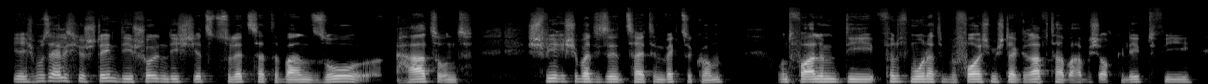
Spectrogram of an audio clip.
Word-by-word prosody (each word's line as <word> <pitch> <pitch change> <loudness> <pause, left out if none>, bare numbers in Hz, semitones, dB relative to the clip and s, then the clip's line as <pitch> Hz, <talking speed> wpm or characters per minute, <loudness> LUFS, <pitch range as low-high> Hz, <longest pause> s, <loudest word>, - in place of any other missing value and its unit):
Ja, 125 - -2
ich 125 0 -4
muss 150 +3 -5
ehrlich 150 -1 0
gestehen, 145 +2 -2
die 130 -1 -2
Schulden, 140 0 -2
die 125 - -2
ich 130 0 -5
jetzt 130 +1 -4
zuletzt 120 +2 -1
hatte, 115 -1 -4
waren 110 0 +3
so 125 +6 +1 0.2
hart 125 +2 +4
und 110 0 -5 0.5
schwierig, 140 -2 0
über 130 0 +3
diese 120 -1 -1
Zeit 120 +1 +1
hinwegzukommen. 115 -2 -3 0.5
Und 120 -1 -5
vor 120 - +6
allem 125 -1 +4
die 120 -1 0
5 135 0 -4
Monate, 125 0 +2
bevor 115 +2 +5
ich 120 0 -2
mich 125 -1 -3
da 120 - +3
gerafft 125 +4 +1
habe, 115 -2 0
habe 110 +1 -7
ich - - -3
auch 115 - -2
gelebt 120 +4 -6
wie 115 -1 -7
125 Hz, 190 wpm, -24 LUFS, 115-130 Hz, 0.5 s, vor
